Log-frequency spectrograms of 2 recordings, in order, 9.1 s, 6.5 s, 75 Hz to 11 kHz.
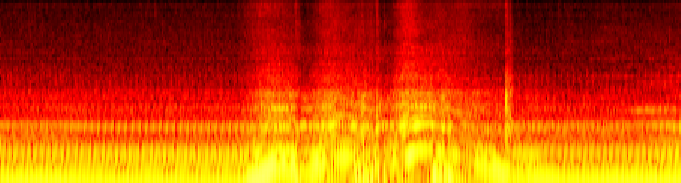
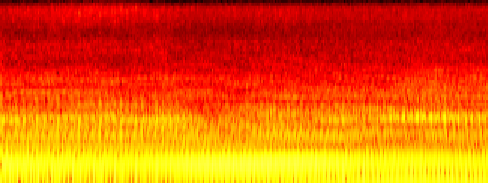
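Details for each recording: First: Big-turbo BMW E46 on a new tune, warm, open downpipe with no exhaust; engine blips up and settles back to steady idle, with extra rasp on the rev from a wastegate held on but not tightened. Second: Big-turbo BMW E46 on a new tune, open downpipe with no exhaust, close to operating temperature; deep, steady idle with an even beat and no hunting or misses, idling smoothly once warm.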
